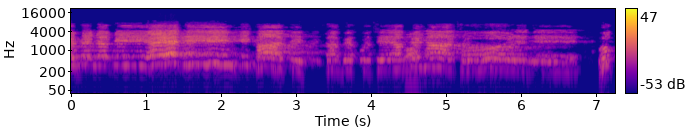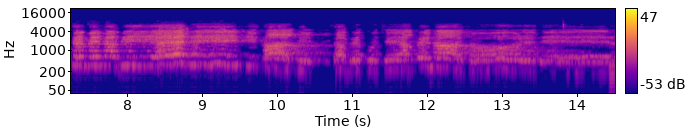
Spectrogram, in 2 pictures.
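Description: Male voices chanting an Urdu naat into a microphone, phrase after phrase, with a brief pause about halfway through.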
